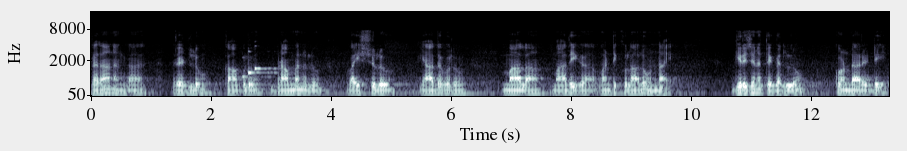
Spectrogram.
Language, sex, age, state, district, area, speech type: Telugu, male, 18-30, Telangana, Warangal, urban, spontaneous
